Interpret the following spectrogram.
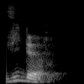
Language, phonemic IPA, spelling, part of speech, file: French, /vi.dœʁ/, videur, noun, LL-Q150 (fra)-videur.wav
- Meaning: bouncer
